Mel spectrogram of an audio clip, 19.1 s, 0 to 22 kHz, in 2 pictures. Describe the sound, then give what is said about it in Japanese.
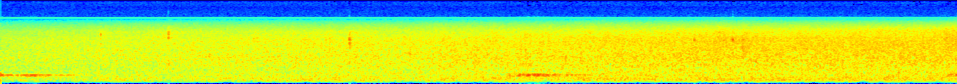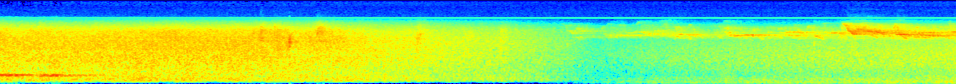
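A horned owl hoots faintly a few times at spaced intervals, low, after 4 a.m. before dawn, nearly buried under the steady rush of a stream; the water sound shifts near the end. “4時を過ぎるとミミズクが鳴き始めます。”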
